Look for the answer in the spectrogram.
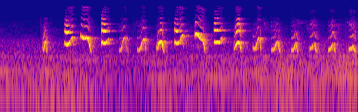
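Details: Male pet cockatiel singing natural songs, with wolf whistles and clicks: a fast run of about a dozen short, bright whistled notes, each swooping up then down, spaced roughly three per second over a low hum.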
